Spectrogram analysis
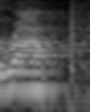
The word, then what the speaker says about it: wrap: that's where the W we're not gonna sing rap with an R no rap with a WRA P you know rap there will be no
